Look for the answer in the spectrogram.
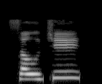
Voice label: "sou3 zyu1", cantonese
